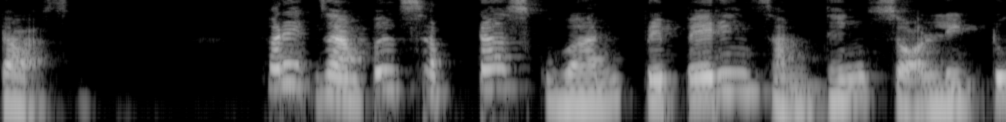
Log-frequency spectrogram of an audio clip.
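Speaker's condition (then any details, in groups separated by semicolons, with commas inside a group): No condition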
